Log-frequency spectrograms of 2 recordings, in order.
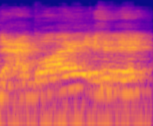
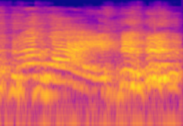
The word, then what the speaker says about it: Mogwai: And they called, is it a Magwai? And they go, Mogwai! Mogwai.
